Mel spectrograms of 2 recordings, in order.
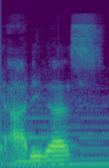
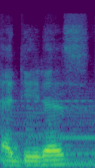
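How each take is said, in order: First: It is said with a German pronunciation. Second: It is said with an American pronunciation. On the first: "Germans say Adidas" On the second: "Americans say Adidas"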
